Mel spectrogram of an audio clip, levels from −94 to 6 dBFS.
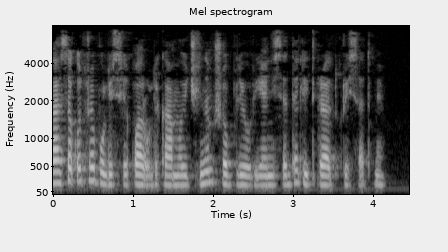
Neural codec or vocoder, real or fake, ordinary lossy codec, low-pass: none; real; AAC, 48 kbps; 7.2 kHz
